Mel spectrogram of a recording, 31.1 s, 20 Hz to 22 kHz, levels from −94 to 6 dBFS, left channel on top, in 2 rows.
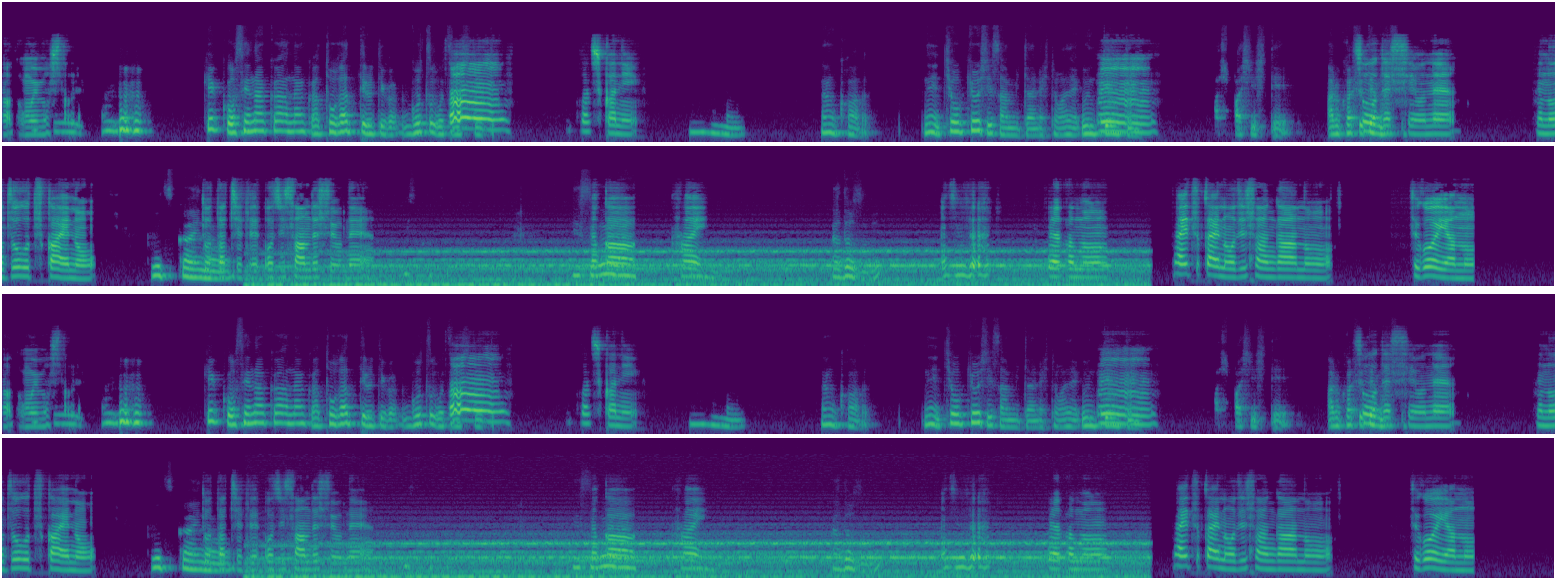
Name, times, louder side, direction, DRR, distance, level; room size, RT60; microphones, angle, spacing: voice 1, 0.0-0.6 4.5-5.1 5.8-6.3 10.9-11.5 13.5-14.6 15.3-16.5 17.5-19.3 21.4-21.9 22.3-22.6 24.9-25.4 25.8-26.6 27.2-28.8 29.6-30.2, left 3 dB, 75° left, 4.8 m, -24 dB
voice 2, 0.5-1.5 2.0-4.8 6.9-7.4 8.2-8.7 9.2-11.4 12.1-12.9 13.3-13.9 17.0-17.9 19.5-20.0 21.2-21.9 22.4-22.7 23.8-24.4, left 2 dB, 60° left, 1.0 m, -28 dB
sound 1, 17.9-27.0, right 2 dB, 40° right, 4.9 m, -30 dB
head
